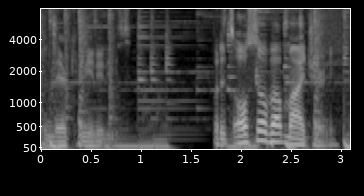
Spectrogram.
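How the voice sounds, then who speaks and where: A man is speaking. Music plays in the background. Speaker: podcast host. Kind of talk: podcast intro.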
